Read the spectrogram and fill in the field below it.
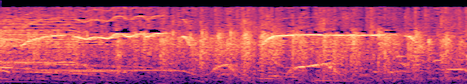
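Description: A studio audience applauds steadily for several seconds, dense clapping with whoops and a few whistles rising over it, loud and close throughout.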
